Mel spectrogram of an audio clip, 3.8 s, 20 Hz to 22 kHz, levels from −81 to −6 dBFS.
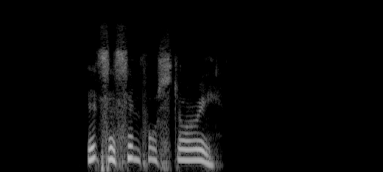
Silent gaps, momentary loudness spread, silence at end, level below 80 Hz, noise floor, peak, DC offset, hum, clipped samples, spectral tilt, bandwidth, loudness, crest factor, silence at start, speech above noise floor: none; 8 LU; 1.65 s; -60 dBFS; -85 dBFS; -18 dBFS; under 0.1%; none; under 0.1%; -5 dB/octave; 13.5 kHz; -35 LUFS; 18 dB; 0.85 s; 51 dB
